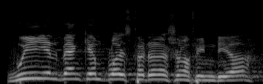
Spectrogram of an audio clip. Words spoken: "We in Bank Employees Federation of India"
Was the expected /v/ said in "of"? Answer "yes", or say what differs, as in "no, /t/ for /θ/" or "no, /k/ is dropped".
no, /p/ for /v/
